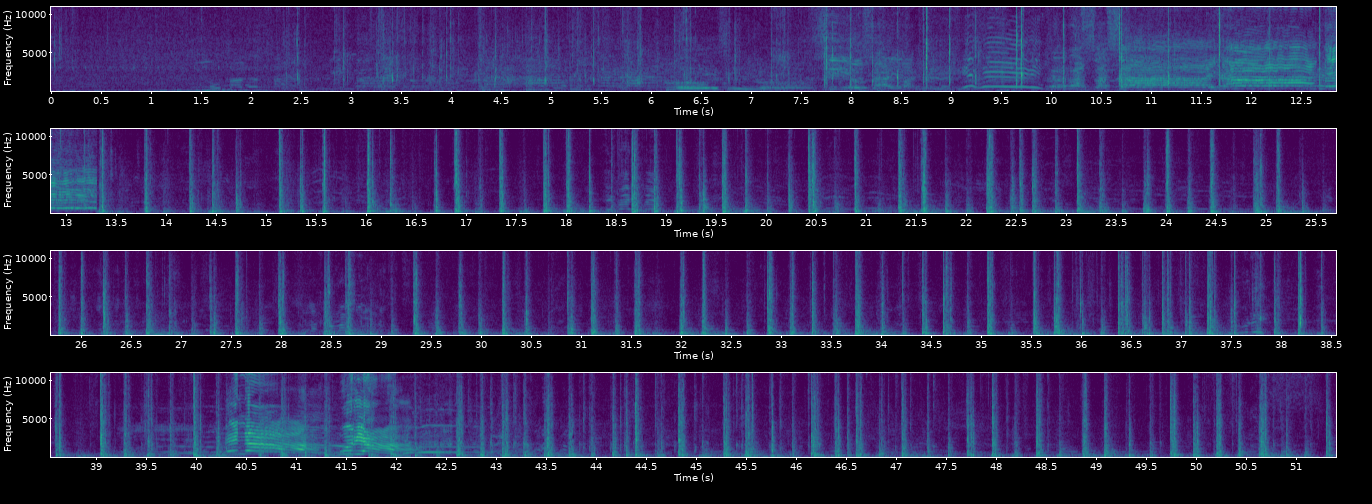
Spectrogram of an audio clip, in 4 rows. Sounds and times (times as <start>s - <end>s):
Music: 12.6s - 51.4s.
